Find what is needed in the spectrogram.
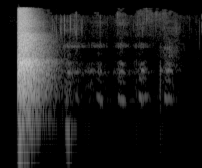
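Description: A sudden loud smack that fades over about half a second, followed by a few faint short chuckles.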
